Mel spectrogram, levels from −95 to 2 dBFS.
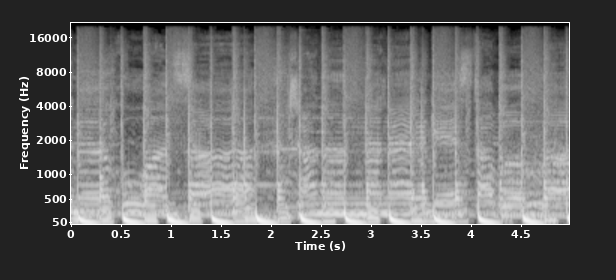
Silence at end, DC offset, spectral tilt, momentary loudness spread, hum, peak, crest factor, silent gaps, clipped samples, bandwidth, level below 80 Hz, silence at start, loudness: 0 s; under 0.1%; -5 dB/octave; 1 LU; none; 0 dBFS; 8 dB; none; under 0.1%; over 20 kHz; -14 dBFS; 0 s; -10 LUFS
